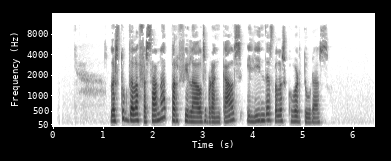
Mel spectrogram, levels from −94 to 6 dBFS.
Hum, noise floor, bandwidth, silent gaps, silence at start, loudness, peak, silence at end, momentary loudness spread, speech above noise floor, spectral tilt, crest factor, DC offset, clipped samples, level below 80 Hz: none; -74 dBFS; 11.5 kHz; none; 1.15 s; -23 LUFS; -2 dBFS; 0.95 s; 9 LU; 51 dB; -4.5 dB/octave; 22 dB; under 0.1%; under 0.1%; -74 dBFS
